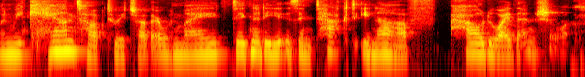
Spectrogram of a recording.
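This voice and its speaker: A soft-spoken, somewhat breathy woman at medium pitch, with a dark, mellow, gentle tone, fairly even intonation, big swings in loudness, a moderate pace and hardly any pauses, on a very clean recording with a silent background. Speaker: author and therapy facilitator. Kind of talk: podcast interview. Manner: soft and gentle.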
